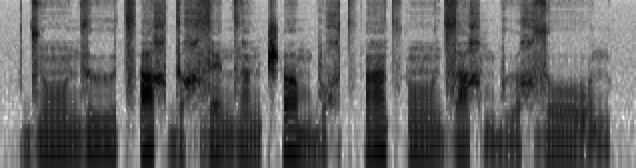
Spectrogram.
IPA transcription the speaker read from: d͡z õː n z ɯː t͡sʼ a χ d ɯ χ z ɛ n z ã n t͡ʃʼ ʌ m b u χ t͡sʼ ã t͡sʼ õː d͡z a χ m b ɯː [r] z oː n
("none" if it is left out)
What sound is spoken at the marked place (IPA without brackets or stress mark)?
χ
